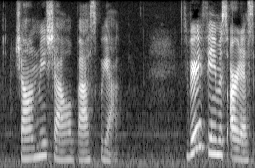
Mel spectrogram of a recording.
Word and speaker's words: Jean-Michel Basquiat: the artist jean-michel basquiat we say his name john michelle basquiat he's a very famous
